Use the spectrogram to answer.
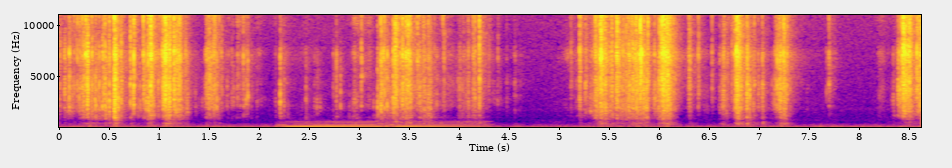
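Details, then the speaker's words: Crisp crinkling and rustling of a sterile glove pack paper wrapper being unfolded, with brief low room hum, before sterile gloving during a sterile wound dressing change demonstration. "all right let's do our sterile gloves now you'll all remember how to put on steroids you're professionals at it"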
